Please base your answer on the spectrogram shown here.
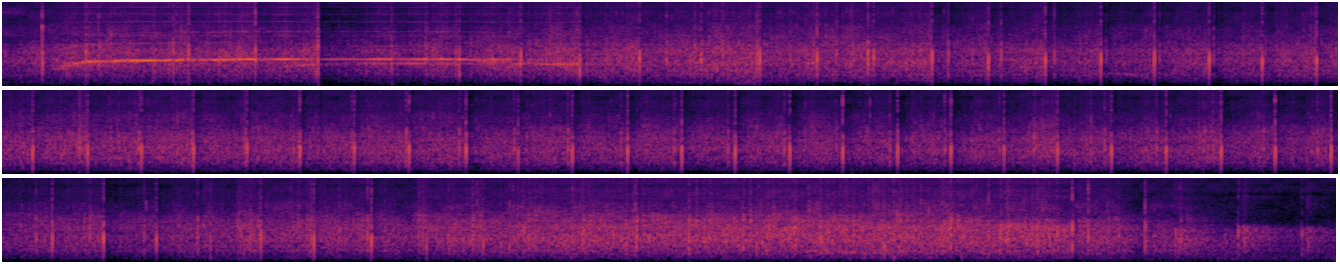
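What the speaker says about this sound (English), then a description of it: "I would like to give them a round of applause and thank them for their service" A town council meeting audience applauds young volunteers in sustained, even clapping that fills the room for about twenty seconds, with no talking over it.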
